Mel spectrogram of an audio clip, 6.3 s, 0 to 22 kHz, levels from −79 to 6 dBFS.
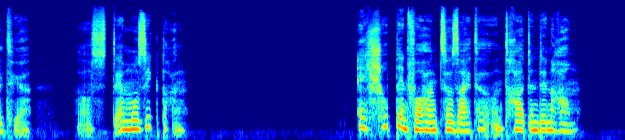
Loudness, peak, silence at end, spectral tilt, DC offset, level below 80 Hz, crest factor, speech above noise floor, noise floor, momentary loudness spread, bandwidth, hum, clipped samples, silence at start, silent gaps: -21 LUFS; -6 dBFS; 0.5 s; -3.5 dB/octave; under 0.1%; -54 dBFS; 18 dB; 51 dB; -73 dBFS; 17 LU; 19 kHz; none; under 0.1%; 0 s; none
